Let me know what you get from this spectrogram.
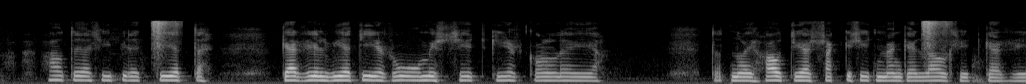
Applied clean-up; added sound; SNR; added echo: none; Rattle (instrument); 1 dB; none.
